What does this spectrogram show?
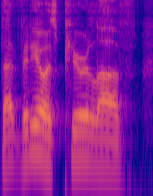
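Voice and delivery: ordinary talk, nothing marked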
